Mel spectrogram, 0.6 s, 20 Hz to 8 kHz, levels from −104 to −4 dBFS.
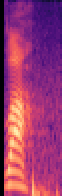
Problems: none marked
